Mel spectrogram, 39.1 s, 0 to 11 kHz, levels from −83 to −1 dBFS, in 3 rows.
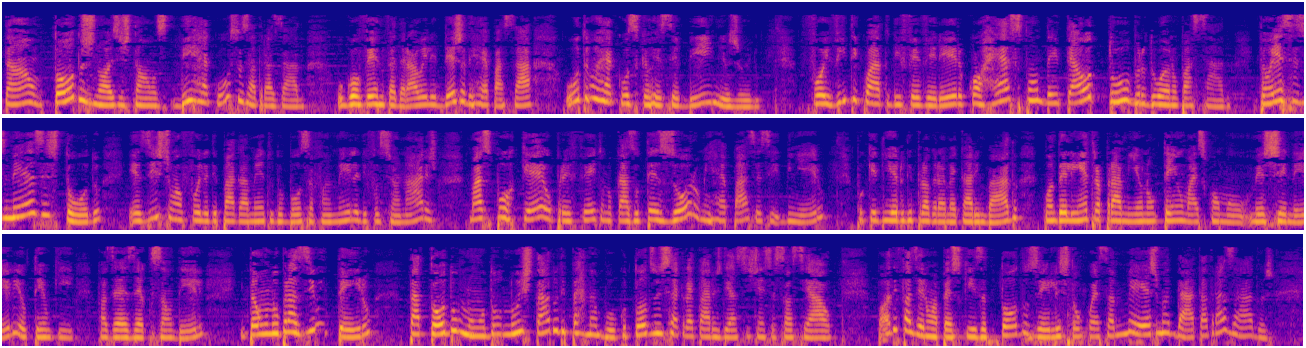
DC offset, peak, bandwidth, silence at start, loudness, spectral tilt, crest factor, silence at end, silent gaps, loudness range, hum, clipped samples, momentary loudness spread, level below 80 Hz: under 0.1%; -4 dBFS; 8 kHz; 0 s; -24 LUFS; -6 dB/octave; 20 dB; 0.3 s; none; 5 LU; none; under 0.1%; 10 LU; -44 dBFS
